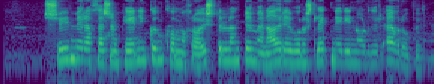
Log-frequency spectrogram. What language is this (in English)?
Icelandic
